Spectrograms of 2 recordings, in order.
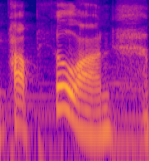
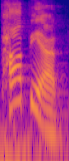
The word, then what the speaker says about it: Papillon: to say it because I thought it was gonna be pop pill on but Papillon it's actually French for butterfly which makes sense I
